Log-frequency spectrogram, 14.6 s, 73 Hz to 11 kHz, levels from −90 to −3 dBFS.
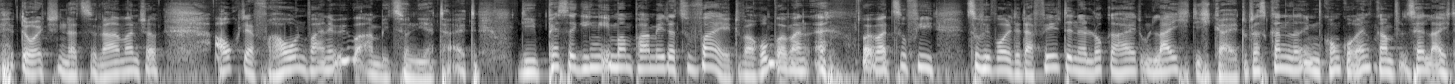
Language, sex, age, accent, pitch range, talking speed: German, male, 60-79, German, 130-165 Hz, 170 wpm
